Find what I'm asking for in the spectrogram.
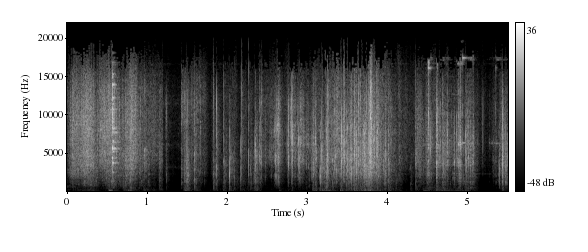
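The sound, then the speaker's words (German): A plastic bag is handled and crinkled, giving bright, crackling rustles in bursts with a few brief pauses, fairly loud and with no one talking. “Dann nehmen wir doch mal diese formschöne Tüte.”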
